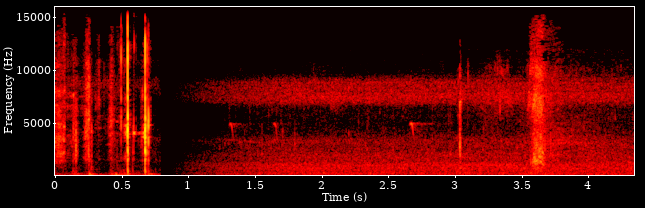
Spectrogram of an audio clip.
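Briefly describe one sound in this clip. Water ripples and laps around a kayak.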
